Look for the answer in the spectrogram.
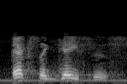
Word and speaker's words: exegesis: Exegesis comes from the Greek word exegesis. Already screwed up. That's E-X-E, long E, G-E, long E, S-I-S. And the G in Greek is always hard.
